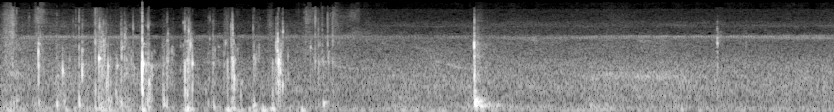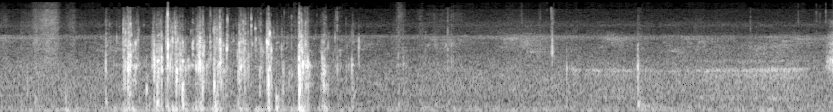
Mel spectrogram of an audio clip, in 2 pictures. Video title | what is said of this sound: Dr. Beasley’s STANDS BEHIND THEIR PRODUCTS | it sounds exactly like the first one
